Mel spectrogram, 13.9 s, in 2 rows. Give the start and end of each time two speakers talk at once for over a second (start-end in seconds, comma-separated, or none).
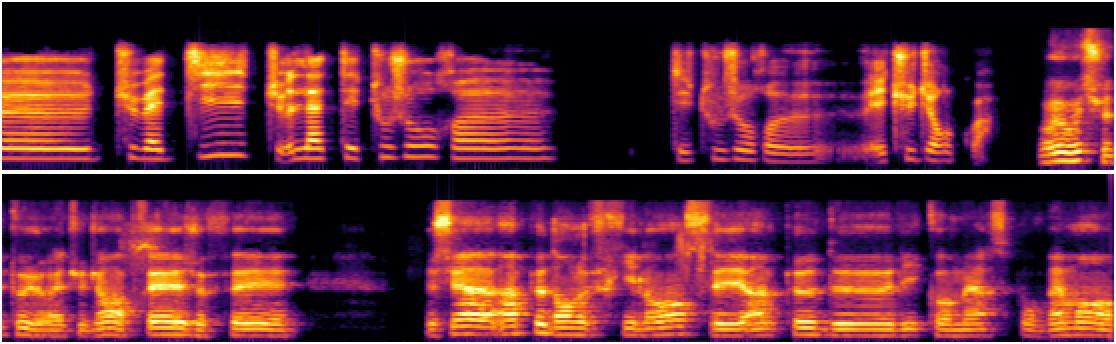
none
